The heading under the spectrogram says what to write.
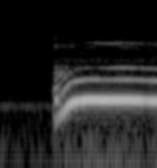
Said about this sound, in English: This actually is exactly what Big Bear sounds like at night. Because of all the people with their damn dogs.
